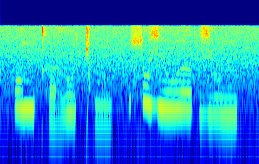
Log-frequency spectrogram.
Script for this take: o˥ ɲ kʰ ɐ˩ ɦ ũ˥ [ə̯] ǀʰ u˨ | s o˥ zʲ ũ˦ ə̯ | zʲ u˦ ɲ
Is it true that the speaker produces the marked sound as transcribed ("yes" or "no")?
no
